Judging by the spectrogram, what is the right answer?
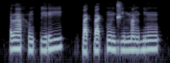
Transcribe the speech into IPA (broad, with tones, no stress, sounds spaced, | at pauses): l ã˧ h ũ˨ k͡p i˨˦ ɾ i˦ | k͡p a˨ k͡p a˨˦ k ũ˧ d͡ʒ i˧ m ã˦ ɡ͡b ũ˦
